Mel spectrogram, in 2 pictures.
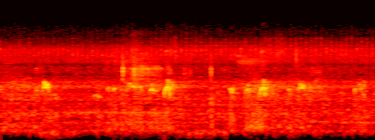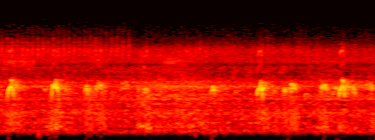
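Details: European bee-eaters at Bölcske, Hungary, give short, rolling, liquid notes, several birds overlapping at an irregular pace every half second or so, over a steady background hiss.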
